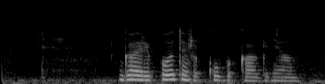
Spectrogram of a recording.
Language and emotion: Russian, neutral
